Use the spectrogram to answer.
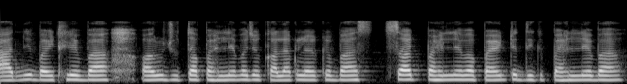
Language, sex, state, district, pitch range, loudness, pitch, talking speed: Bhojpuri, female, Uttar Pradesh, Gorakhpur, 205-215 Hz, -16 LUFS, 210 Hz, 180 wpm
